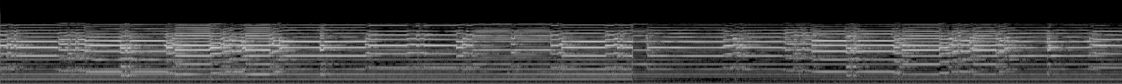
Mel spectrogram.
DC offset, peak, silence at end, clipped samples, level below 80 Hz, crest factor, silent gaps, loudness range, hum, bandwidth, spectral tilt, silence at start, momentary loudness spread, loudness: 0.5%; -2 dBFS; 0 s; under 0.1%; -68 dBFS; 14 dB; none; 3 LU; none; 7.4 kHz; 2 dB/octave; 0 s; 7 LU; -14 LUFS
